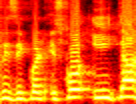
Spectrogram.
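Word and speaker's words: eta: Coefficient of viscosity, इसका formula दिया है F इज इक्वल, इसको ईटा से रिप्रेजेंट करते हैं। किससे रिप्रेजेंट करते हैं? ईटा। ये है प्रोनाउंसिएशन, ईटा।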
